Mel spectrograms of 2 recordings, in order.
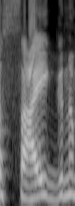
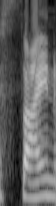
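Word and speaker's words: sign: तो क्या इसको सग्न पढ़ेंगे? सगन। यह क्या हो जाएगा? रॉन्ग क्योंकि यहां पर जी साइलेंट है, चुप है। तो अब इसे साइन पढ़ेंगे। जी साइलेंट हो जाएगा, चुप हो जाएगा। एस आई एन साइन बन जाएगा।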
